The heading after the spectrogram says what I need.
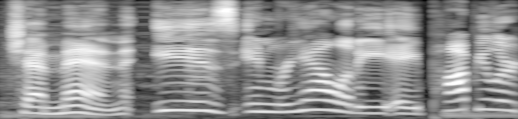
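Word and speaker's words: Çemen: Spelled with a C, semen, pronounced Chemmen, is in reality a popular type of dip or spread that hails from Turkey.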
